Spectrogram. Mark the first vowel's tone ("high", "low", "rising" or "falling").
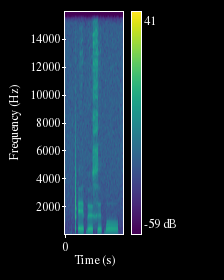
low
